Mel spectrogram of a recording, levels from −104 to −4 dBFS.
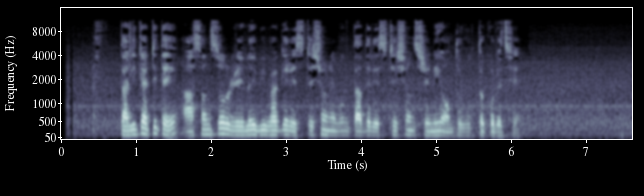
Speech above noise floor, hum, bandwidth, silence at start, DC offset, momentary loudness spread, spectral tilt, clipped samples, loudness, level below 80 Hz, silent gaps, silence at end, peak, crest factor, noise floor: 27 dB; none; 11.5 kHz; 0.45 s; under 0.1%; 9 LU; -5.5 dB/octave; under 0.1%; -26 LUFS; -68 dBFS; none; 1.5 s; -6 dBFS; 20 dB; -52 dBFS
